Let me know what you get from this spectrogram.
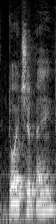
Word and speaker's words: Deutsche Bank: And then like Deutsche Bank or whatever. Mm-hmm. Is that how you pronounce it? – Deutsche Bank.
